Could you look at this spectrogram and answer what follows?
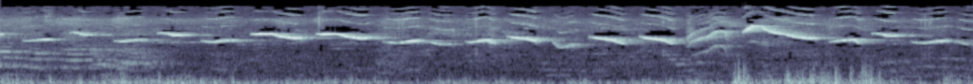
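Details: Eurasian magpie giving a steady string of short, high, wavering whistles, one after another, over a noisy low rumble in the background.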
